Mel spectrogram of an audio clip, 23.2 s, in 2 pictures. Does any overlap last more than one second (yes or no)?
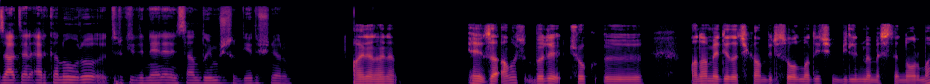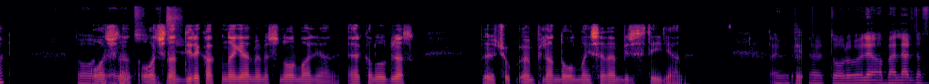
yes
